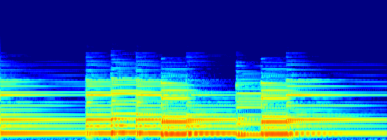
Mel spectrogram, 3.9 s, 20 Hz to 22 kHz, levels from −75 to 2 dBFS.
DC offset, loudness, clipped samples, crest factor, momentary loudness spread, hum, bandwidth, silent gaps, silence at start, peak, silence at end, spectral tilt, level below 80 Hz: under 0.1%; -17 LUFS; under 0.1%; 14 dB; 7 LU; none; 5.6 kHz; none; 0 s; -2 dBFS; 0 s; -10 dB/octave; -52 dBFS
